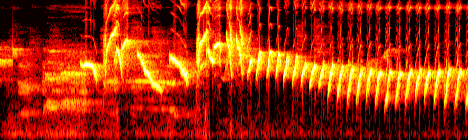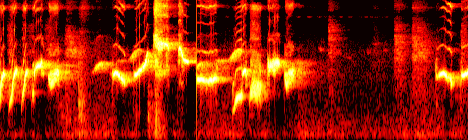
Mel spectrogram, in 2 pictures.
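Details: White-rumped shama song aimed at provoking rival shamas: sharp opening notes, a long rapid rattle of over thirty repeated descending notes, then cracking whistled phrases and a pause.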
